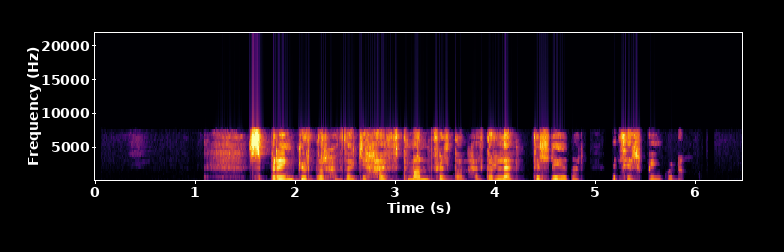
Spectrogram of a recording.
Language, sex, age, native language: Icelandic, female, 30-39, Icelandic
